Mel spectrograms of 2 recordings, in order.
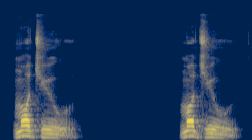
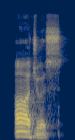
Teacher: When D meets certain vowel sounds, especially U and I, it often softens into that gentle J sound. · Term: soft J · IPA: /dʒ/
